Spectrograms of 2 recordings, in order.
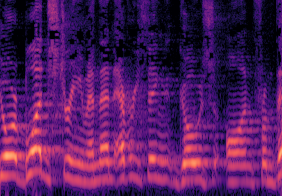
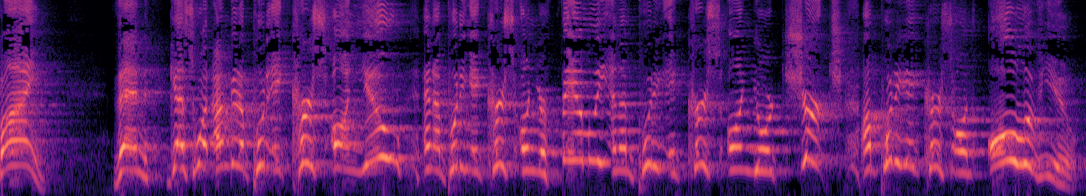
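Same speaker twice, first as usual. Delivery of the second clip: mock out-of-control, enraged, pitched-up tirade; 6 semitones higher than usual. Retelling how a man just lost it at the speaker: retelling an enraged outburst. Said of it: "the guy just loses it and he says".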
